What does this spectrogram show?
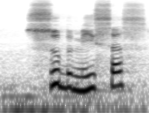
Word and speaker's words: submissas: Cuidemos com as seguintes palavras: solícitos, com acento, submissas, com o B mudo, né? Então pronunciamos bem essa palavra.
